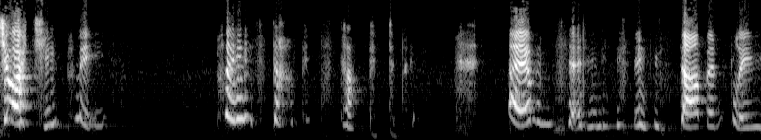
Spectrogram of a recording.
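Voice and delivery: sobbing, tearful, high-pitched crying and pleading. Pleading with her son to stop accusing her: crying while pleading. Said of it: "You don't have to cry like that".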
